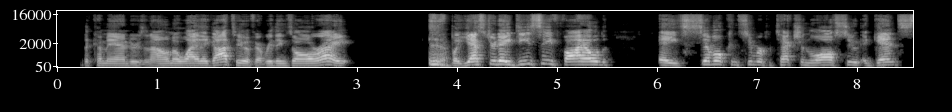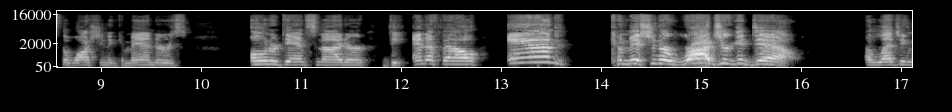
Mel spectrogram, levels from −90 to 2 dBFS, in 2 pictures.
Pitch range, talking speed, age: 170-230 Hz, 130 wpm, 30-49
